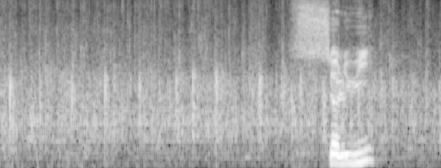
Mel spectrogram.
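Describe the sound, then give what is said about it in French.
An audience claps for three projects at a prize event before the winner is announced. The steady, dense clapping comes with voices, and a short voiced cheer stands out near the end. “je vous demande peut-être de les applaudir les trois”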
